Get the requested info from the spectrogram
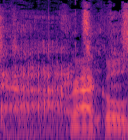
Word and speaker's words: Crackle: It is just Crackle, just the way it's spelled. – Fine. C-R-A-C-K-L-E.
